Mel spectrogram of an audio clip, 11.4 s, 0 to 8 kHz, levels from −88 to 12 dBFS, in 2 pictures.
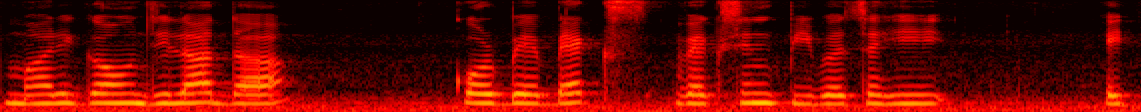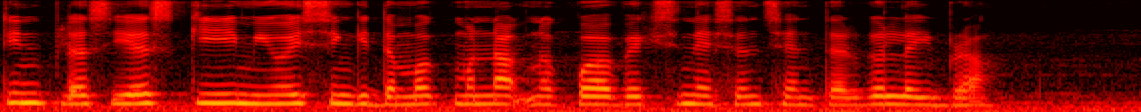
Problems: constant background noise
